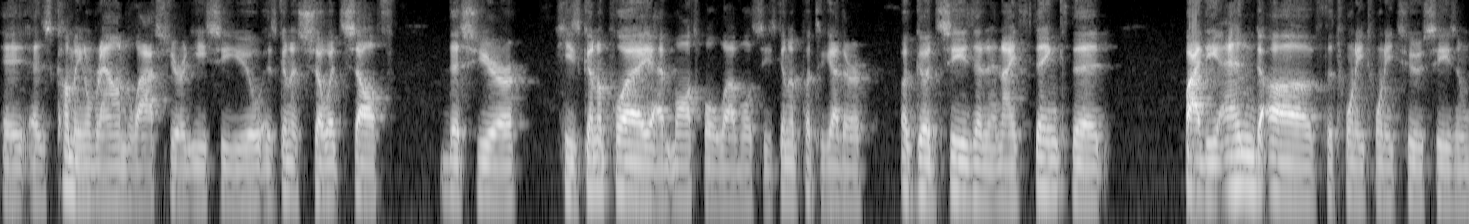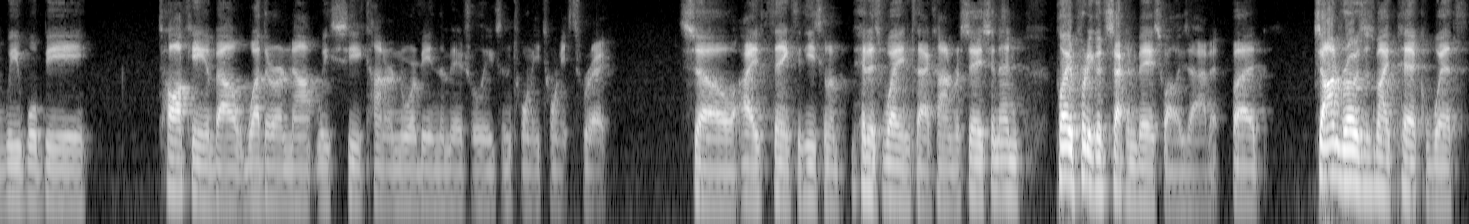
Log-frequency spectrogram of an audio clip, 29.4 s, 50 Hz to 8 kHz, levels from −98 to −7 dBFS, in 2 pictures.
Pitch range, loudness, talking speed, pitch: 95-105 Hz, -20 LUFS, 180 wpm, 95 Hz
